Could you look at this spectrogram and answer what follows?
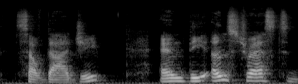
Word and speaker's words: saudade: The strongest syllable is the middle one, saudade, and the unstressed D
